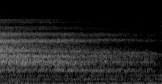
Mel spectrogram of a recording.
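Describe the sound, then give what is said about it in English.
A single long, deep breath during a guided breathing exercise, heard as a steady, airy hiss that fades gradually over its length, with no talk. “Another deep breath in through the nose and out through the mouth.”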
